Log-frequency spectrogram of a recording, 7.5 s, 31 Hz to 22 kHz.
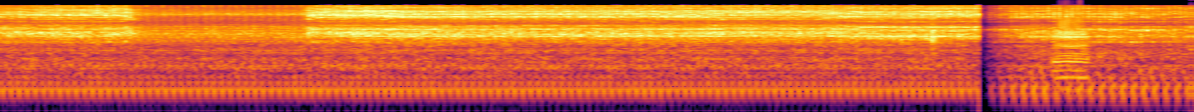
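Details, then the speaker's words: Yamaha GT 125 after ISC cleaning and reset (ISC 48% to 25.5): steady fast even buzz near 2300 rpm, never settling to slow idle; mechanic suspects the opening was changed previously. "Nah ini kawan, nah putaran mesin di 2300"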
